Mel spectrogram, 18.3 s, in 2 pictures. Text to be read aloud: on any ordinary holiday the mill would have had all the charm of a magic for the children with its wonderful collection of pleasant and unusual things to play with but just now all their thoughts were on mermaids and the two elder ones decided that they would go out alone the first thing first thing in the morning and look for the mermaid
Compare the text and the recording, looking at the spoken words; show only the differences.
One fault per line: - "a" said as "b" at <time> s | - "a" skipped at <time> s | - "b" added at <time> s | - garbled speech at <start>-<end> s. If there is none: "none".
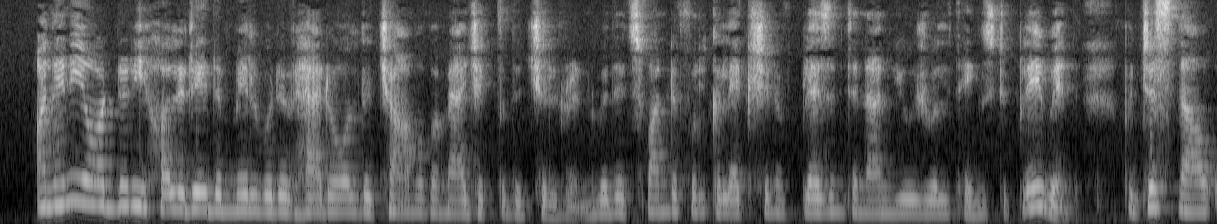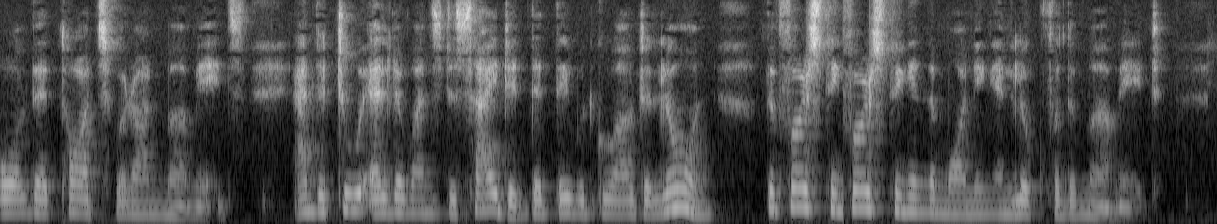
none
